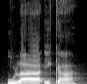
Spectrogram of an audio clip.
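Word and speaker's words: أولئك: Makanya kalau kita nemu lafadz ulaika, kenapa di situ ada wawunya tapi kok tidak dibaca panjang? Itu hanya rosem untuk membantu bahwa itu bacanya ulaika.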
